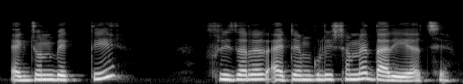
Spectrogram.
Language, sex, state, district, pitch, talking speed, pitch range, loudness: Bengali, female, Tripura, West Tripura, 220 Hz, 90 wpm, 205-230 Hz, -11 LUFS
